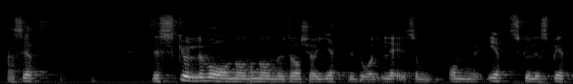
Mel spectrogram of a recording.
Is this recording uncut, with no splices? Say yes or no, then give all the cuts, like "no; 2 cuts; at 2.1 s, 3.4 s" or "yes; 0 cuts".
no; 2 cuts; at 2.5 s, 3.0 s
